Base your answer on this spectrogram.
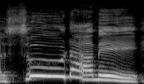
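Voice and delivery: high, loud, drawn-out move name; hyped move call. Retold or imitated. Calls out the big wrestling move.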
